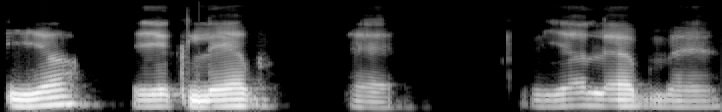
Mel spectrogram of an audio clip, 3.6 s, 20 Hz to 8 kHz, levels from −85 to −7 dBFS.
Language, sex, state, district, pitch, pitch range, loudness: Hindi, male, Bihar, Jahanabad, 125 Hz, 115-130 Hz, -16 LUFS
